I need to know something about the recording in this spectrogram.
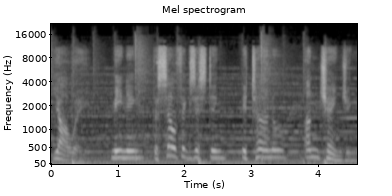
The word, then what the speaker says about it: Yahweh: The Hebrew phrase is YHWH, often pronounced Yahweh, meaning the self-existing, eternal, unchanging one.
